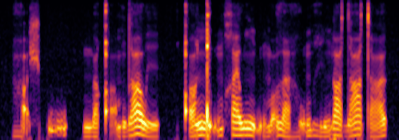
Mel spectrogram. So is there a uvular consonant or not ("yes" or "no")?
yes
